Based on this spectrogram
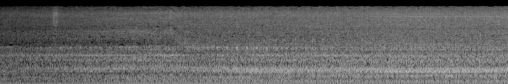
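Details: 1998 Honda Accord EX 4-cylinder VTEC engine: a fairly regular tapping about three to four times a second under the engine note as revs creep up; abnormal noise, source not identified.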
